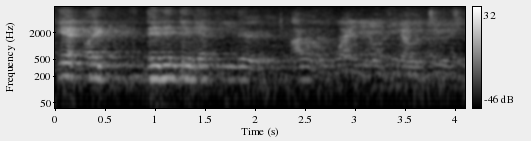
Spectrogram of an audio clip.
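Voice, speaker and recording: A young American man in his early twenties doing amateur live stand-up, rambling and halting as his jokes fall flat. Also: fairly high pitch, crowd noise. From United States, grew up outside Indiana. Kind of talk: live stand-up comedy, joke bombing. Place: stage at a live event. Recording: echoey, noisy hall, recorded from far off.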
